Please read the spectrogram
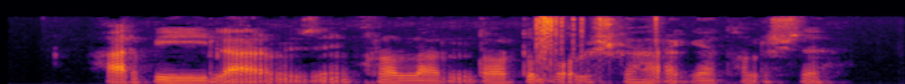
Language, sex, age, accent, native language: Uzbek, male, 18-24, Surxondaryo, Uzbek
